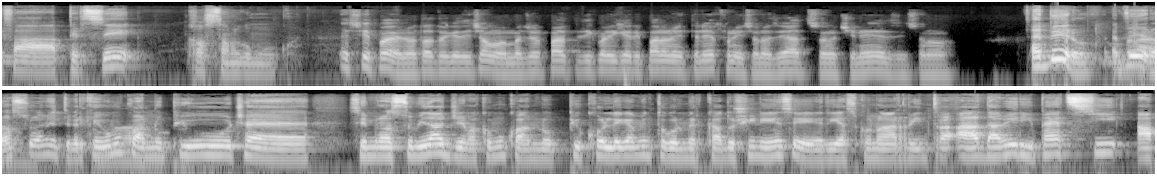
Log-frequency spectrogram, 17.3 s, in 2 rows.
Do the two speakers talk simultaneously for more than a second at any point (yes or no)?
yes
